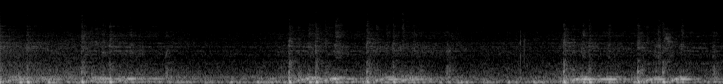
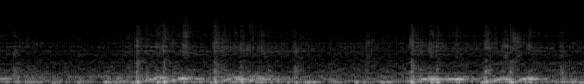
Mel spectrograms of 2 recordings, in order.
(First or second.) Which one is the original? first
